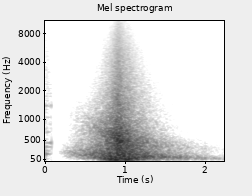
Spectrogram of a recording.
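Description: A whoosh transition sound effect: one rushing swell that builds about a third of a second in, peaks near the middle and fades away.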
